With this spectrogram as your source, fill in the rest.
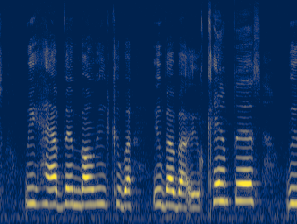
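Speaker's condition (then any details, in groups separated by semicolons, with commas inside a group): Cerebral palsy; diagnosed around age one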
